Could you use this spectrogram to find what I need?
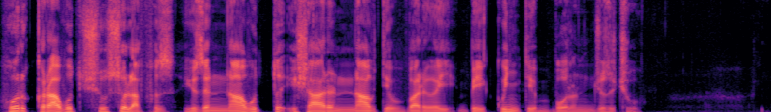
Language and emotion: Kashmiri, neutral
